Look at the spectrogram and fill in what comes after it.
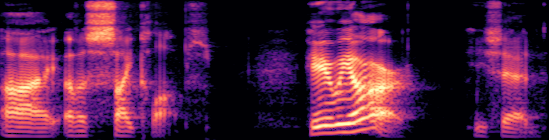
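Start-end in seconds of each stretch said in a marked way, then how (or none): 2.3-3.1 higher, louder, bright arrival; cheerful announcement. A narrator's reading. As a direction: sing it out brightly.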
